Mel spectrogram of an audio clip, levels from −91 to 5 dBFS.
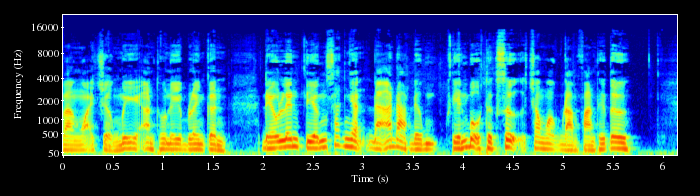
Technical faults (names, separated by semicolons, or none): none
